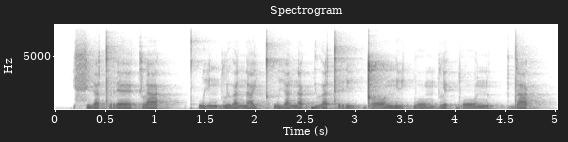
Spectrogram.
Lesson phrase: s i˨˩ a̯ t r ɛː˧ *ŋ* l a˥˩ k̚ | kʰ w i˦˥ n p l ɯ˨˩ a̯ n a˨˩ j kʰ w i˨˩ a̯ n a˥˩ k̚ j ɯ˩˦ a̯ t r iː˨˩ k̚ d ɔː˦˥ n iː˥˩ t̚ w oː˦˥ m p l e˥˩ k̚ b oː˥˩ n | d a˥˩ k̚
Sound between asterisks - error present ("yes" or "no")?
yes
